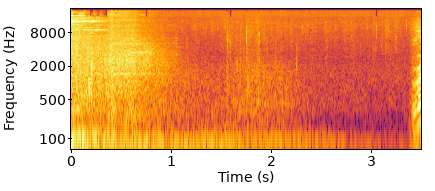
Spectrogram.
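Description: Fiery Confringo spell blast from the Hogwarts Legacy video game, a loud broad burst at the start that rumbles and crackles as it decays over a few seconds, with a fresh sharp hit at the very end.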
